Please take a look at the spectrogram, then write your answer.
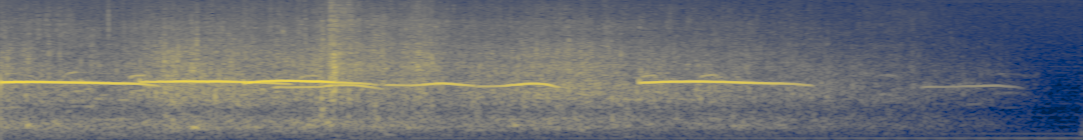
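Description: A scoter, a sea duck, gives its musical wailing call along the shoreline: long, slightly wavering whistled notes repeated in a few drawn-out phrases, carried over a steady rushing background hiss that fades near the end.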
